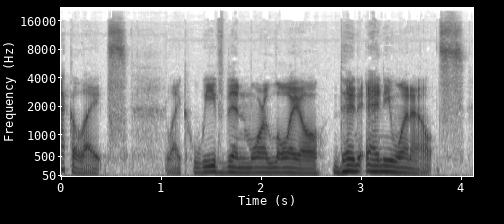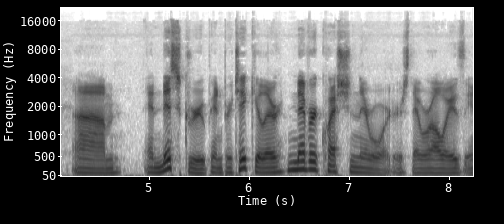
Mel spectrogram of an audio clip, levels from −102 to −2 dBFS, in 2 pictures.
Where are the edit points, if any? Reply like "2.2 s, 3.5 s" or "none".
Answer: 1.0 s, 4.2 s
